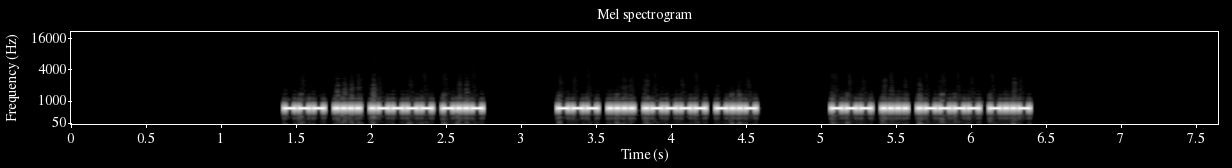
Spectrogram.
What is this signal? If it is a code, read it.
Morse code, heard as a keyed tone, about 52 wpm, 700 Hz. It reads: OH1X OH1X OH1X
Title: DXCC-100 Call Signs - 4 Characters - Repeated 3x - 50wpm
